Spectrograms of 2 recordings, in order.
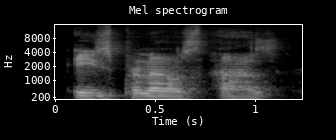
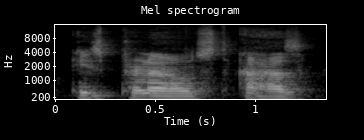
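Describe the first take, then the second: Both takes have the same delivery.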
